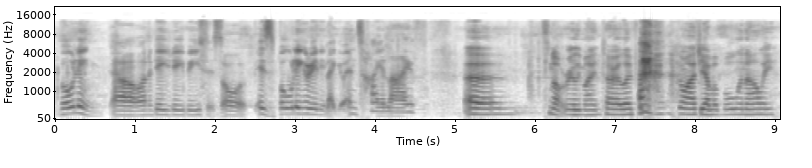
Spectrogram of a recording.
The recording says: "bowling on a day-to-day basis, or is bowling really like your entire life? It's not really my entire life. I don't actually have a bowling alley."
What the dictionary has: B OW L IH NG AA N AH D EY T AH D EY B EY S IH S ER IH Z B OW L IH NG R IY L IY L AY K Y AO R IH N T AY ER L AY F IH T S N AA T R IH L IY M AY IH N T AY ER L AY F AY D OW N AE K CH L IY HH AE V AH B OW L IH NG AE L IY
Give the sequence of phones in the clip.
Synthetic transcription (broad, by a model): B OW L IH NG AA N AH D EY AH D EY B EY S IH S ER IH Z B OW L IH NG R IY L IY L AY K Y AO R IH N T AY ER L AY F IH T S N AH T R IH L IY M AY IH N T AY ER L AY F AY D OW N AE CH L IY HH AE V AH B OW L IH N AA L IY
